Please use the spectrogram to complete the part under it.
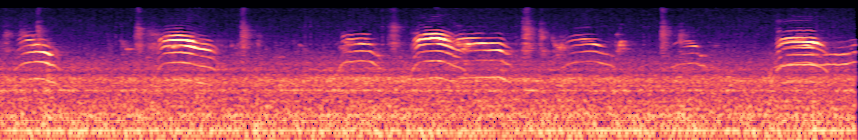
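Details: Kitten meows repeatedly indoors, high curved mews of varying strength scattered across the stretch, several loud ones separated by softer calls and small clicks, steady faint hum behind.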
